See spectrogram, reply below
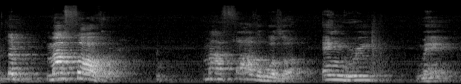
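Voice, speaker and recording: Here the middle-aged preacher's voice is high, bright and forceful, swinging widely in pitch at a slow pace. He talks to the congregation in a conversational way, repeating and restarting phrases, captured by a far mic in a reverberant hall with the congregation audible.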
